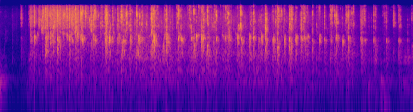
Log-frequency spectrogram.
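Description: An audience applauding. The clapping starts about half a second in and tapers off near the end.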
